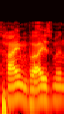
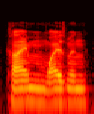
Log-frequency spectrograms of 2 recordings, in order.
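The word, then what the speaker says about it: Chaim Weizmann: to fill this role his name is Heim Wiseman that's how we say it you can call him kaim Wiseman Truman called him Cham because he didn't know how to say his word say his first name uh he was born in Poland in 1874.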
